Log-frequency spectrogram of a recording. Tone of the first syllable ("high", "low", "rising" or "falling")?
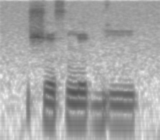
high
